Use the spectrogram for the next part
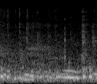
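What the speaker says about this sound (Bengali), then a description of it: "কাজ করা স্টাইলের একটি মাদি কবুতর।" A female pigeon coos close up in a low, throaty, rolling series of soft pulses lasting about a second.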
